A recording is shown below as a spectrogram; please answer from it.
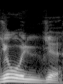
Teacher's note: kaksi tämmöistä liudentunutta palataali L ja siinä välissä yksi U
